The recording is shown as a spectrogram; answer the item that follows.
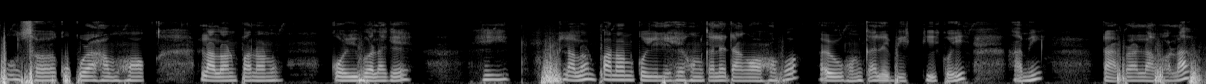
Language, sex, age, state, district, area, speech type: Assamese, female, 45-60, Assam, Charaideo, rural, spontaneous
